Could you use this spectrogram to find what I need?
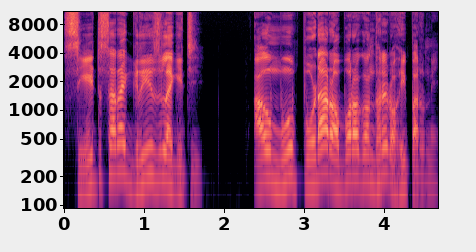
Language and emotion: Odia, disgusted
